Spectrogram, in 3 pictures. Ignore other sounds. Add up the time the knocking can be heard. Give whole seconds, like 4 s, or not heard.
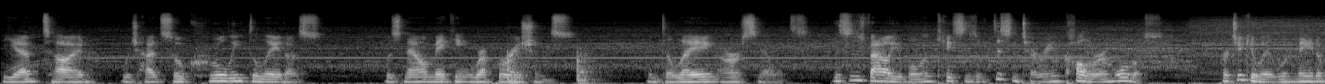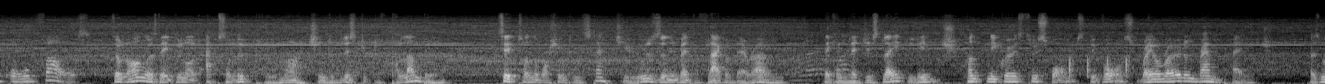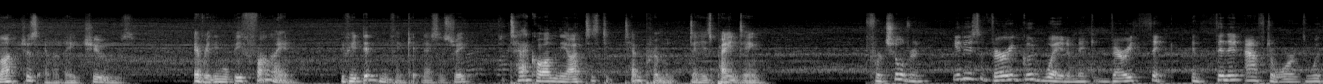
2 s.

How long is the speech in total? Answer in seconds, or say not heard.
38 s.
